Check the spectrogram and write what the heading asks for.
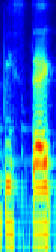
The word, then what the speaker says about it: bistec: everyone today we're making tacos be steak which is literally beef steak mispronounced now to be able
